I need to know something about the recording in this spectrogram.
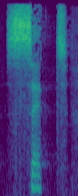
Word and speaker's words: cette: So it's quite interesting because if you listen carefully, the masculine form here, cette, and the feminine form here, cette, you write them differently, but then you pronounce them the same way.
